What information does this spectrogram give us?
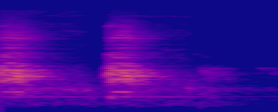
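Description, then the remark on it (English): A crow in a backyard caws twice in quick succession, harsh and raspy, with a fainter trailing call afterward. There is no speech. “I've got like this crow or something in my backyard, and he's like, rah, rah, rah.”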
